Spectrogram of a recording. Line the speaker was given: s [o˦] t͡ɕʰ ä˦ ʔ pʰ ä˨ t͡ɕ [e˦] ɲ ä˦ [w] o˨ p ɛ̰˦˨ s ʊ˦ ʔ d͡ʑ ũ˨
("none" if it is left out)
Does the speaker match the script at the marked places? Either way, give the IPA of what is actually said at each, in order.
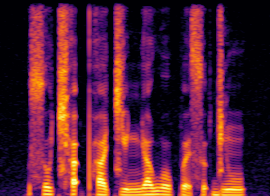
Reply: o˦, e˨, w

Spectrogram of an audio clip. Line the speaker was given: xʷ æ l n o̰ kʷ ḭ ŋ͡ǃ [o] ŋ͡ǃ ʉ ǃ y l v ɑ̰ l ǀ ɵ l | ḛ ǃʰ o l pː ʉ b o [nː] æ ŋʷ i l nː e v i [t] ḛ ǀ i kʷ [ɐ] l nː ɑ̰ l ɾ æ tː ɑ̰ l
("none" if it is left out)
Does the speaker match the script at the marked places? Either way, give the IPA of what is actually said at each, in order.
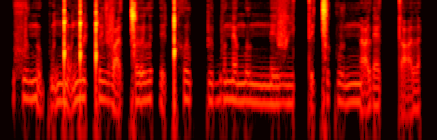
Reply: o̰, n, tː, ɑ

